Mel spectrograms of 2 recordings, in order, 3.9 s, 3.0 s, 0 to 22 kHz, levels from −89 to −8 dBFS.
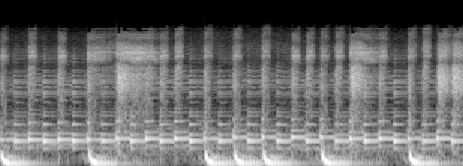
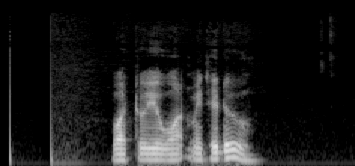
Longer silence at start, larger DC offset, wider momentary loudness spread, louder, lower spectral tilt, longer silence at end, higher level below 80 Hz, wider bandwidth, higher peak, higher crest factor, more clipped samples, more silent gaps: second, 0 s vs 0.95 s; neither; about the same, 4 LU vs 5 LU; first, -17 LUFS vs -26 LUFS; second, -4 dB/octave vs -7.5 dB/octave; second, 0 s vs 0.8 s; first, -20 dBFS vs -58 dBFS; second, 12.5 kHz vs 14 kHz; about the same, -2 dBFS vs -4 dBFS; second, 14 dB vs 24 dB; neither; neither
